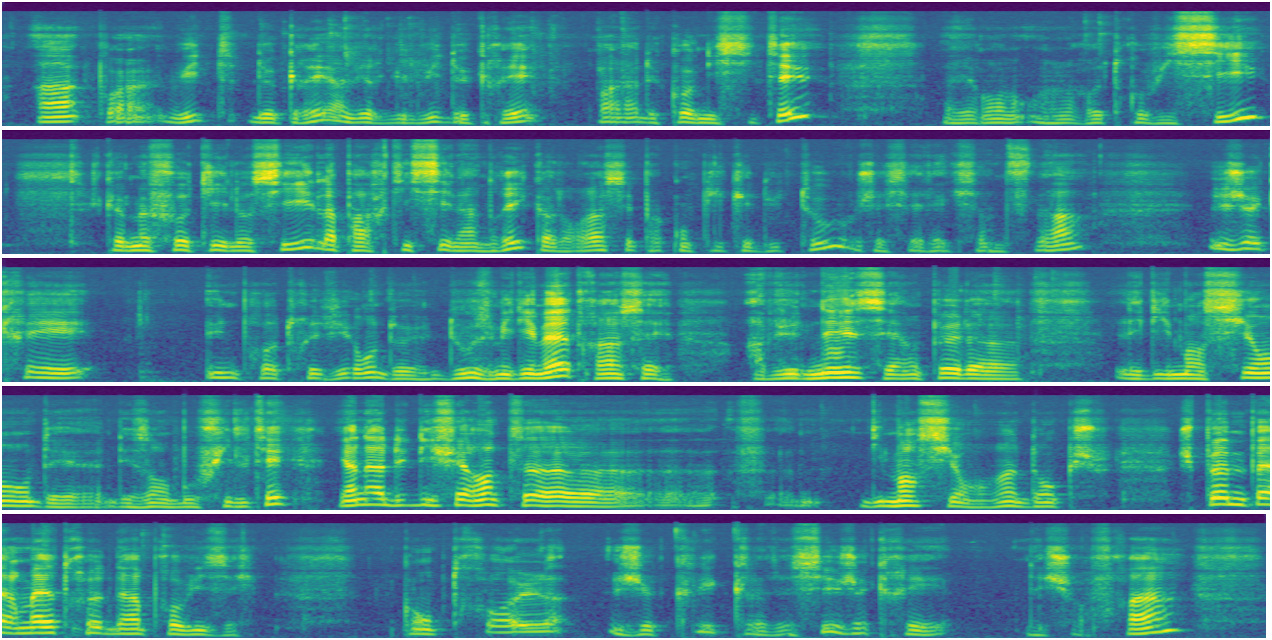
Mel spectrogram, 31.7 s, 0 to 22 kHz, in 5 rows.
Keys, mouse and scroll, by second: 0.0 KP_1, 0.3 KP_Decimal, 0.8 KP_8, 2.2 KP_Enter, 2.2-2.8 typing, 4.1 click, 6.5 click, 8.6 click, 9.7-10.4 typing, 9.9 click, 11.8 click, 14.0 KP_1, 14.2 KP_2, 14.5 KP_Enter, 15.8-17.6 drag, 16.8 typing, 17.9 scroll up 1, 25.9 click, 27.6 ctrl+click, 28.8 click, 30.5 click, 31.4-31.6 drag.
